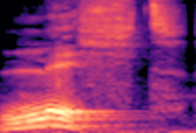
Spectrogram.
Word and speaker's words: Licht: If I want to say light, I say Licht. So again, a sound that comes from the back of the throat, and it's a little bit hard to pronounce because most languages do not have that sound. They don't have an equivalent. You really have to hear that one and try to, copy that.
